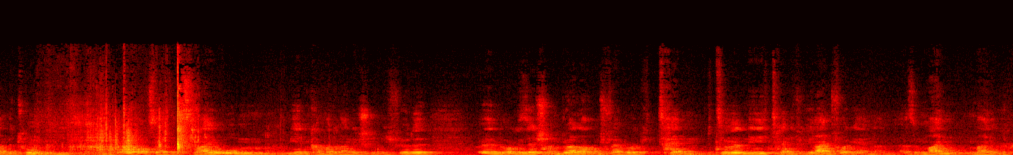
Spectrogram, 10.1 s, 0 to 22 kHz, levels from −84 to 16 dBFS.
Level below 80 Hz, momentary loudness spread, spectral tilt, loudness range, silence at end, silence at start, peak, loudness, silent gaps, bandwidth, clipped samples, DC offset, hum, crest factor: -52 dBFS; 10 LU; -5 dB/octave; 3 LU; 0 s; 0 s; -4 dBFS; -26 LUFS; none; 16 kHz; under 0.1%; under 0.1%; none; 22 dB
